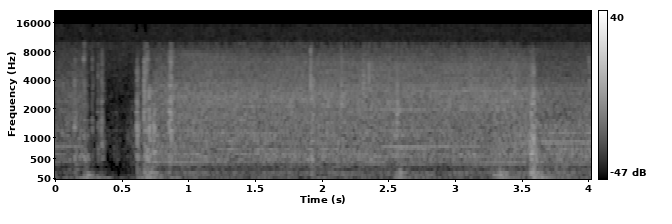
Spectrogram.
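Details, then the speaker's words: BMW E90 335i checked during a used-car inspection; smooth electric motor hum with light clicks as the sunroof travels; the sunroof works normally. "So sunroof good, and you want to test every window."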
